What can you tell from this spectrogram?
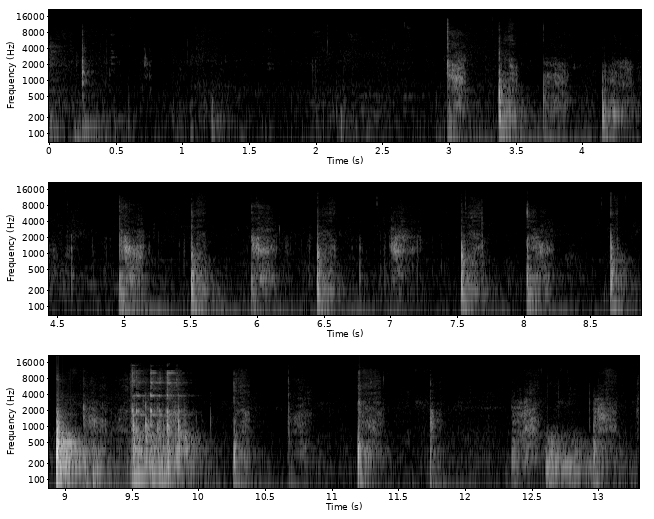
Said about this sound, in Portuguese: Agora nós vamos colocar a farinha. Vamos a farinha para amassar o pão.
